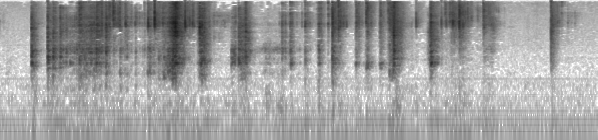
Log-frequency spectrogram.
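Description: A small knife blade scrapes and cuts into a rectangular bar of dry, varnished soap held in one hand, the bar having a pink glitter layer and blue-and-white stripes. The result is a run of dry, bright, crunchy scraping bursts with short pauses between them. The soap crumbles into flakes that fall onto a wood-pattern backdrop.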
